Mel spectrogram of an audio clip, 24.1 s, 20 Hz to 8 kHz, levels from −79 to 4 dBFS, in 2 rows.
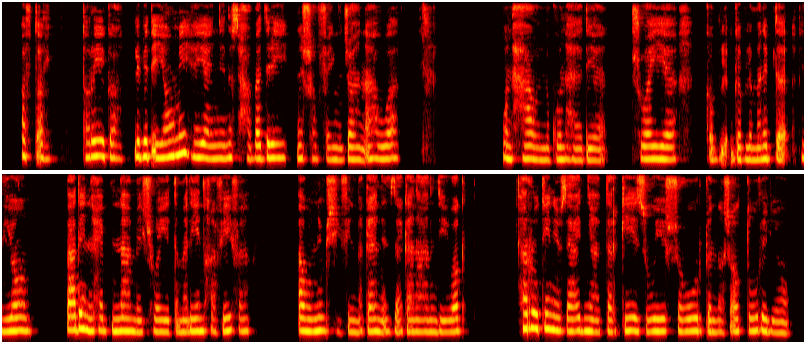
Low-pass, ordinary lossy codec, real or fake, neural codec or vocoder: none; none; fake; codec, 16 kHz, 16 kbps, FreqCodec, larger model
